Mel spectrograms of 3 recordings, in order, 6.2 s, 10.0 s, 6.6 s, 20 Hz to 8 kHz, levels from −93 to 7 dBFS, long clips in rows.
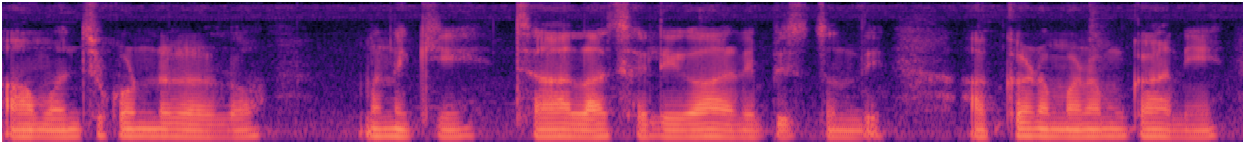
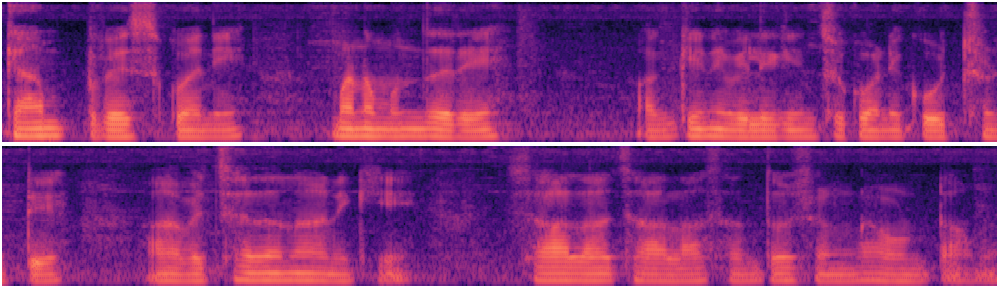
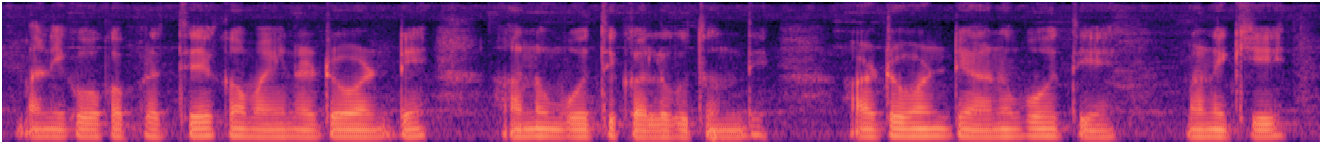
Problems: background conversations at intervals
